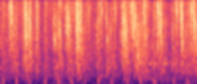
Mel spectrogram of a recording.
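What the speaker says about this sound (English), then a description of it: "You notice how much faster I was able to dump the mag?" Venator gun in the video game ARC Raiders firing in rapid succession, a loud, close, dense run of shots that keeps up without a break for the whole stretch.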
